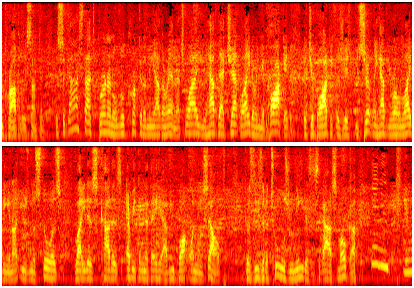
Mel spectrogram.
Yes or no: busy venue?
yes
